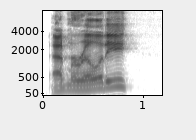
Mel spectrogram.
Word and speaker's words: Admiralty: Admiralty? I'm saying that right, aren't I? Admiralty. Because you're Admiral. Admiralty. – Admiralty. – Admiralty. Admiralty. Admiralty. You're right. It's Admiralty.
